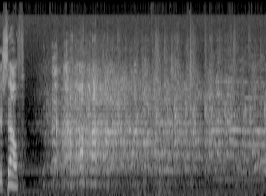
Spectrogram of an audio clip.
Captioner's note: audience laughs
